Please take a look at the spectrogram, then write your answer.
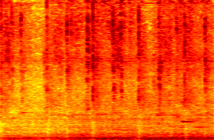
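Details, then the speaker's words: Metal planer, first runs with flat belts on crowned fast and loose pulleys, tracking well: steady running with a light regular click as the belt fastener passes the pulley, typical of flat belt drives; normal. "And you can hear the fastener going over the pulley here. And that's typical that is on flat belt drives."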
